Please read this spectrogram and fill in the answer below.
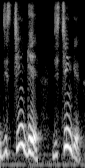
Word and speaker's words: distingue: Lembra que não tem pronúncia para o U aí, tá? O verbo tem o dígrafo no GU, forma um dígrafo, é distingue.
